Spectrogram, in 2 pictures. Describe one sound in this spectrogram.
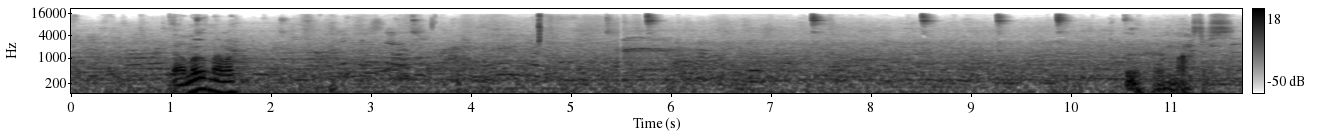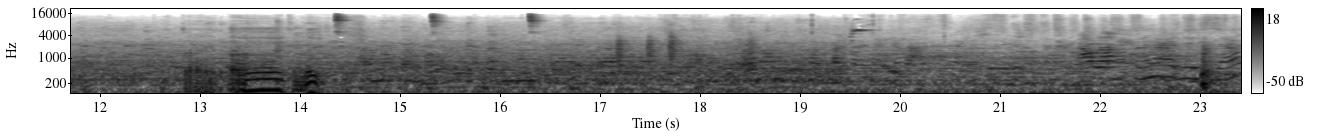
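A young girl speaks nearby in short bursts.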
